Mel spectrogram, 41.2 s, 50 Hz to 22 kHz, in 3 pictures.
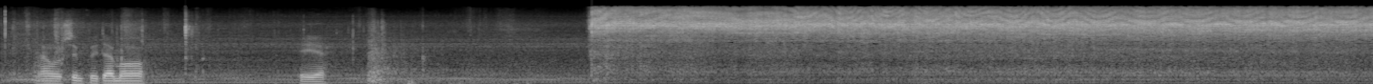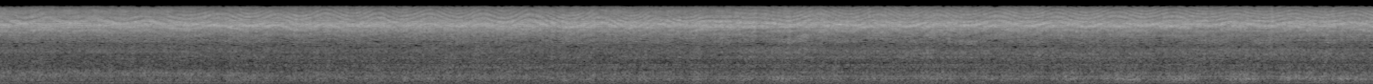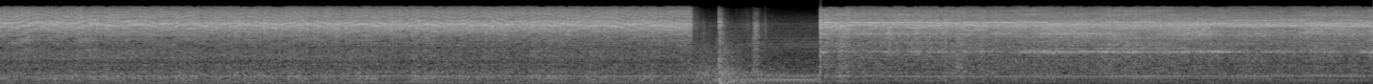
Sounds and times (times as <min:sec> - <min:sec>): Hiss: 0:05.9 - 0:34.4, 0:35.7 - 0:41.1.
